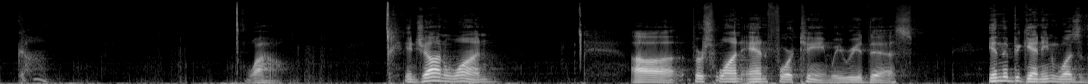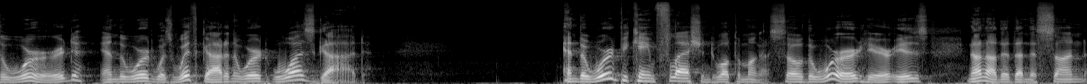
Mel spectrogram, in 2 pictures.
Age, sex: 60-79, male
